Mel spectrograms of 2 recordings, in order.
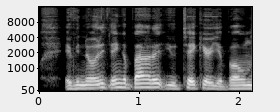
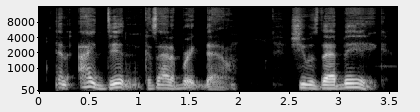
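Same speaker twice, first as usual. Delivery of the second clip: ordinary talk, nothing marked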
